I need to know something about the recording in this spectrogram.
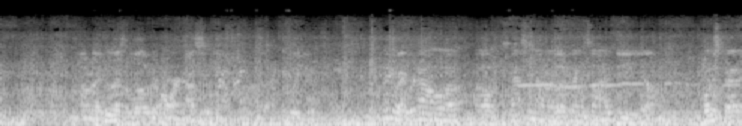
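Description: Adults chatter nearby.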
